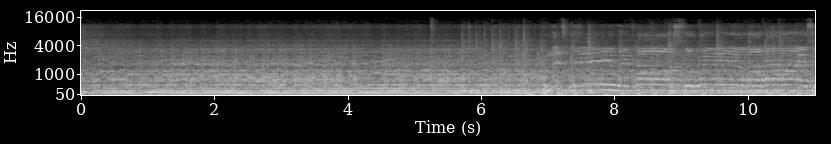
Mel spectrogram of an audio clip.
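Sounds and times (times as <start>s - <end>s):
bass guitar: 0.0s - 11.0s
distorted electric guitar: 0.0s - 11.0s
drumming: 5.2s - 11.0s.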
